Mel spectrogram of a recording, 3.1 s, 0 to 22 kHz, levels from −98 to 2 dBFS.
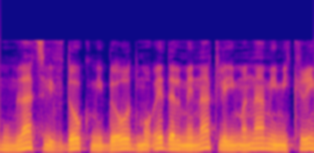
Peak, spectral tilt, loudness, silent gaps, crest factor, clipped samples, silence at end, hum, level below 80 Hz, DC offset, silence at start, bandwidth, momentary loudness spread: -4 dBFS; -7.5 dB/octave; -19 LUFS; none; 14 dB; under 0.1%; 0 s; none; -48 dBFS; under 0.1%; 0 s; 7.6 kHz; 3 LU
